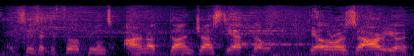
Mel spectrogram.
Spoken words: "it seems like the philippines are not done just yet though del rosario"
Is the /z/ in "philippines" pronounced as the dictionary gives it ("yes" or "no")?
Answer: yes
